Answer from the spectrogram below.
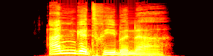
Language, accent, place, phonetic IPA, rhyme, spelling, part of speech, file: German, Germany, Berlin, [ˈanɡəˌtʁiːbənɐ], -anɡətʁiːbənɐ, angetriebener, adjective, De-angetriebener.ogg
- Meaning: inflection of angetrieben: 1. strong/mixed nominative masculine singular 2. strong genitive/dative feminine singular 3. strong genitive plural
